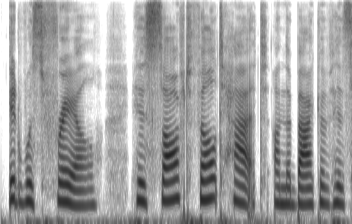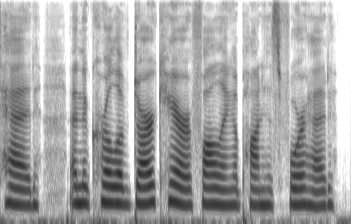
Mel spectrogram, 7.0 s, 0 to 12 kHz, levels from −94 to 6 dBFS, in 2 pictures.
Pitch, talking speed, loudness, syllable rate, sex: 215 Hz, 195 wpm, -17 LUFS, 4.6 syllables/s, female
